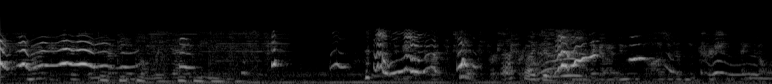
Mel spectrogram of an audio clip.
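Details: Whining pet dog that dislikes wind on his face: a long wavering whine at first, then a pause, followed by a tumbling series of squeaky, rising and falling whimpers.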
